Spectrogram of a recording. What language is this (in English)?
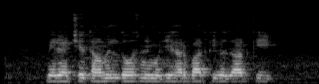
Urdu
